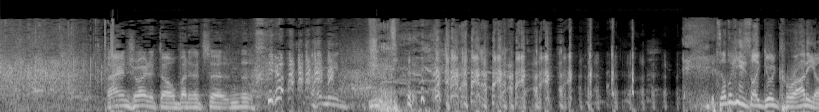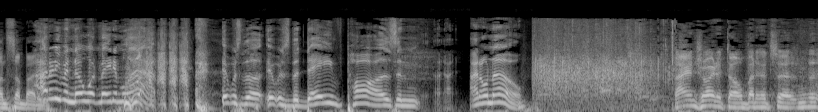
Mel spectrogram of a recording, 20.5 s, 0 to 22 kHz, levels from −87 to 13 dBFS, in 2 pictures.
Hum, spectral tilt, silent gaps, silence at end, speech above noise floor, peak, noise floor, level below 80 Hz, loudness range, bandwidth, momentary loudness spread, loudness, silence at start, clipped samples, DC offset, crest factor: none; -4.5 dB/octave; none; 0 s; 21 dB; 0 dBFS; -36 dBFS; -32 dBFS; 3 LU; 12.5 kHz; 9 LU; -15 LUFS; 0 s; under 0.1%; under 0.1%; 16 dB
